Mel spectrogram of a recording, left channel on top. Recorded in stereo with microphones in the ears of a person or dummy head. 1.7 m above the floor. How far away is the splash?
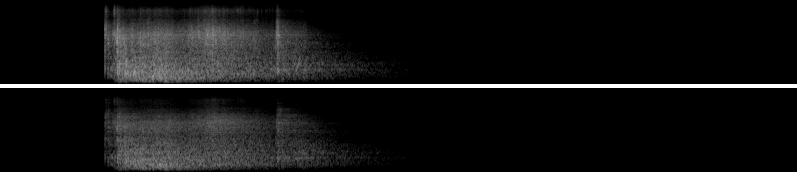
About 0.7 m.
